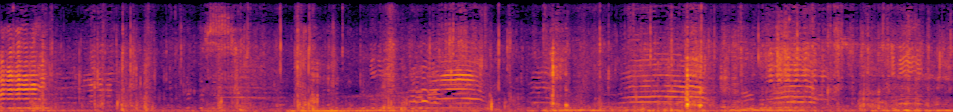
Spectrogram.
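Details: Baby goat kids meeting, scattered wavering bleats rising and falling, several overlapping near the end, over a steady low murmur of background voices and farmyard noise.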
